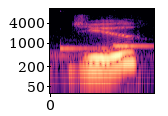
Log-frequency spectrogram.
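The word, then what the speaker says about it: じゅう: So 10 is ju with an extended u, okay?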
